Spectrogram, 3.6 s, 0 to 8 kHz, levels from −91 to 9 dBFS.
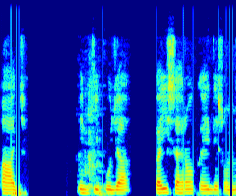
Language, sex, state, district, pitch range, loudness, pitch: Hindi, male, Bihar, Jahanabad, 135-145 Hz, -20 LUFS, 140 Hz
